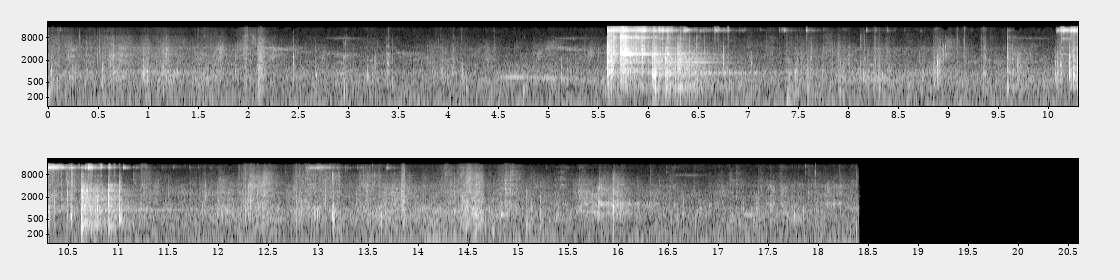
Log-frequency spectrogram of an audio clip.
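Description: Two discs striking the chains of a disc golf basket about four and a half seconds apart, each a sudden metallic jangle of chains that rattles for about a second. The sound cuts to silence near the end.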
